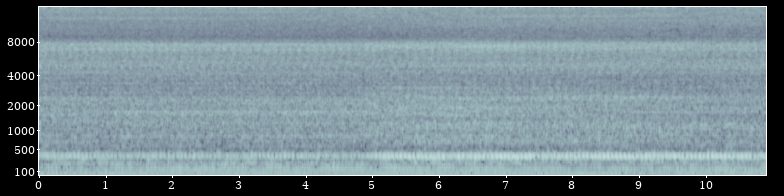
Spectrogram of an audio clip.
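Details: Mercedes M272 V6 at idle: steady idle with a fast, even light tick riding on top, roughly four per second, clearly audible over the engine hum; ticking at idle.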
